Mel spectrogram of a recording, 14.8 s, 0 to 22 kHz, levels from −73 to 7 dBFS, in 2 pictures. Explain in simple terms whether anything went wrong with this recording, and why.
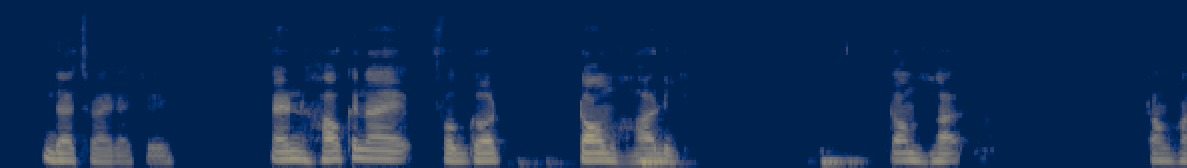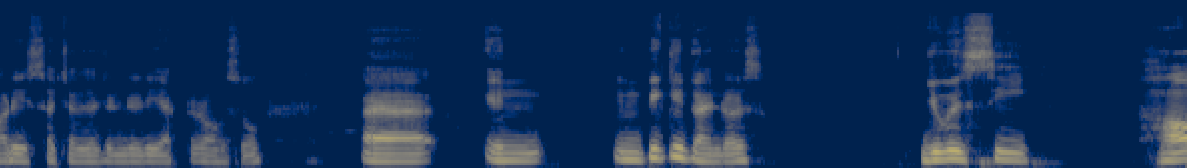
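Nothing went wrong with this audio, because no fault can be heard anywhere in the speech.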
